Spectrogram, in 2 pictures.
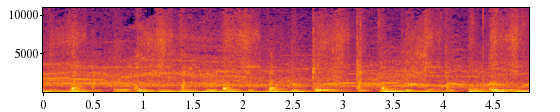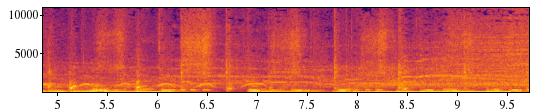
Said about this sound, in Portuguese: Agora grita. Bloco Os Pantaneiros, Carnaval 2019. Olímpia, São Paulo.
